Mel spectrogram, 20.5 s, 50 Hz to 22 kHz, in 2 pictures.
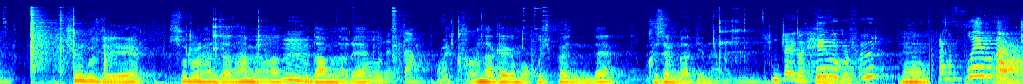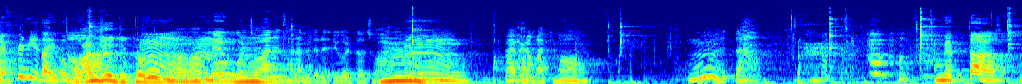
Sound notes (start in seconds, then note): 14.0 murmurs in agreement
